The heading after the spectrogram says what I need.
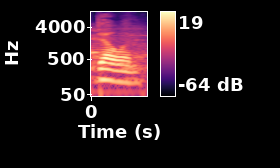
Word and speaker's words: Dylan: with the ball was dylan edwards or dialing edwards excuse me i think he does pronounce it dylan and he is short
